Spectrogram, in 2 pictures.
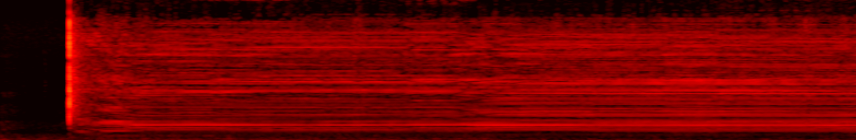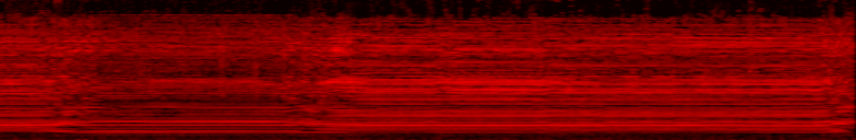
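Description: Electric hair clippers switch on with a sharp click, then buzz in a steady, close, high-pitched drone during a self-cut high taper, the tone shifting slightly as the blade lever closes, with no talking.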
